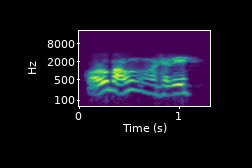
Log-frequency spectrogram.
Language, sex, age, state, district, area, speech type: Assamese, male, 30-45, Assam, Majuli, urban, conversation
